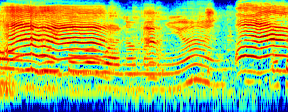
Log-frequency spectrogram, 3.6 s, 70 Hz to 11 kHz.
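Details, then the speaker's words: Baby at home after his 5-in-1 vaccine and RotaTeq, parent preparing milk and asking if the injection hurts: high-pitched, rhythmic crying with wavering wails and brief catches of breath; distressed infant crying. "Hwag na mag Cry nagtitimpla na dati ng milk ha Masakit ba yung injection mo masakit yan no"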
